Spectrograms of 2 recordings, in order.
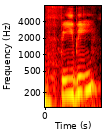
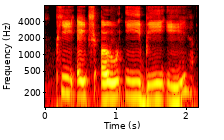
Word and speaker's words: Phoebe: In the same way that the name Phoebe, Phoebe, I read as phoeb. Phoeb. Yeah, that's the spelling of segue.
